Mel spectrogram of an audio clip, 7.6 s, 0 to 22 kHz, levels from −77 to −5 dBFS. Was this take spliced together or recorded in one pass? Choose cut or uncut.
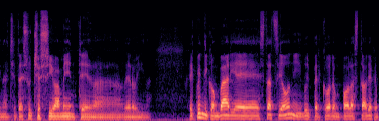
uncut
